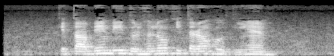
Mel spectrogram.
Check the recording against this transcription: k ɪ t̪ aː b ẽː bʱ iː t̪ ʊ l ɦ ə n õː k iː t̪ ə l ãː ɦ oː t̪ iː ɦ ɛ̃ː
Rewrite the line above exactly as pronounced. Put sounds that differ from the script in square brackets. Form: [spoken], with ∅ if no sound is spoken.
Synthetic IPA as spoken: k ɪ t̪ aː b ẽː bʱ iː [d̪] ʊ l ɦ ə n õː k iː t̪ ə [ɾ] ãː ɦ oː t̪ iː ɦ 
